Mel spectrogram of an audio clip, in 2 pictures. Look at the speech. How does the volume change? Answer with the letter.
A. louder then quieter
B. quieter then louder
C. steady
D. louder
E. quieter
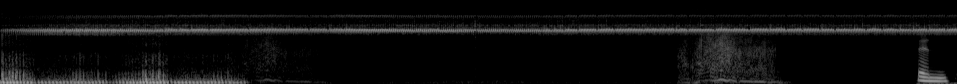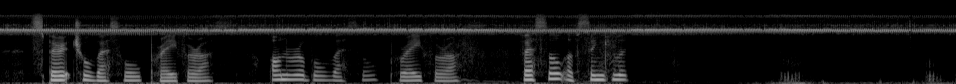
B.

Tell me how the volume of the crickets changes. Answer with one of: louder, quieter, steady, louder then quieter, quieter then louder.
steady.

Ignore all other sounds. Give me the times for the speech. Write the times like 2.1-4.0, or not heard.
9.2-15.8.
